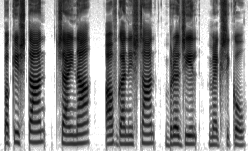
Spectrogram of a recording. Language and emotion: Manipuri, neutral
